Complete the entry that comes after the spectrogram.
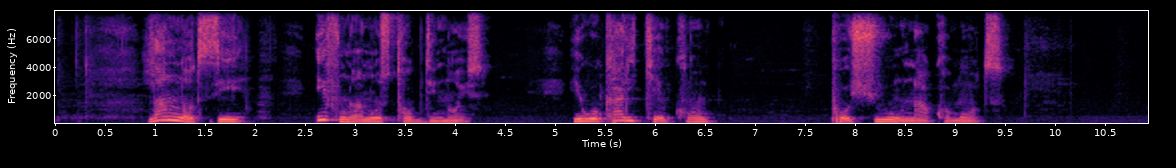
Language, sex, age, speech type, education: Nigerian Pidgin, male, 15-29, spontaneous, tertiary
